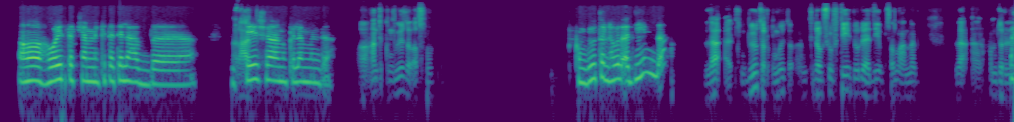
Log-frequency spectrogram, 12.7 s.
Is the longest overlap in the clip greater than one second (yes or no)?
no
